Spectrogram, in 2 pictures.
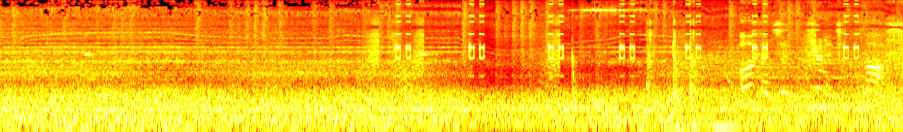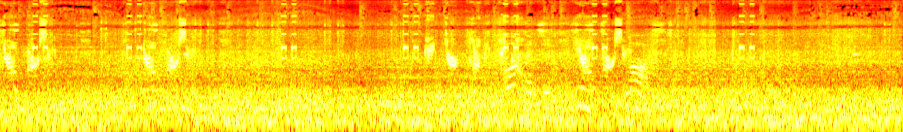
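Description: A vehicle's engine roars steadily throughout.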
